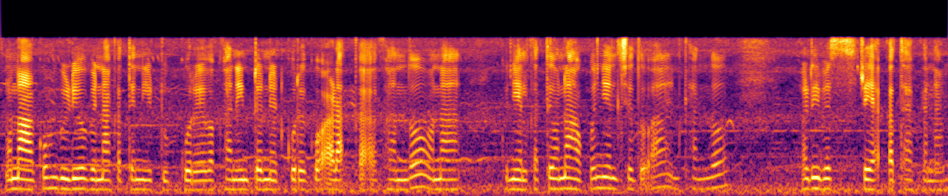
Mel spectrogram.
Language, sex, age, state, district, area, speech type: Santali, female, 18-30, Jharkhand, Bokaro, rural, spontaneous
